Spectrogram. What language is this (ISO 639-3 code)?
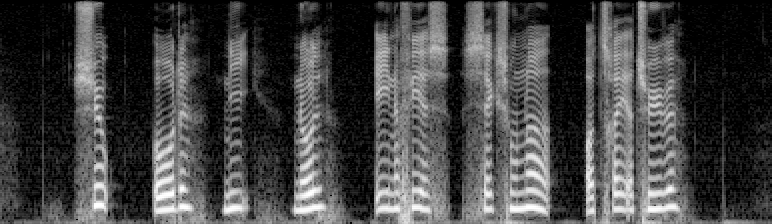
dan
